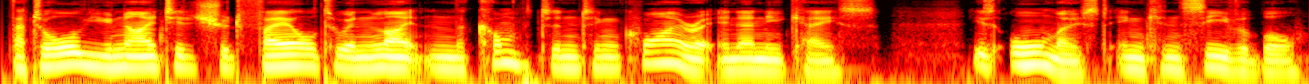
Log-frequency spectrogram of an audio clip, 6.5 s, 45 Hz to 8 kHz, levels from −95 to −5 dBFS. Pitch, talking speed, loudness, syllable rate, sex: 120 Hz, 145 wpm, -17 LUFS, 4.9 syllables/s, male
